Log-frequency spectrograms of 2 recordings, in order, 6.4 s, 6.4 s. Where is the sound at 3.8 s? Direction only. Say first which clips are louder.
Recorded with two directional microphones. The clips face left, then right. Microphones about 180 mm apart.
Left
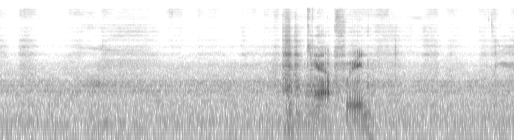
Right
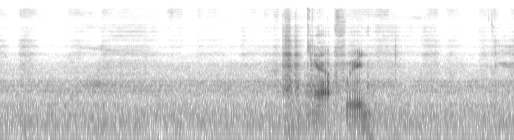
Right 1 dB; 15° left (ahead or behind).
